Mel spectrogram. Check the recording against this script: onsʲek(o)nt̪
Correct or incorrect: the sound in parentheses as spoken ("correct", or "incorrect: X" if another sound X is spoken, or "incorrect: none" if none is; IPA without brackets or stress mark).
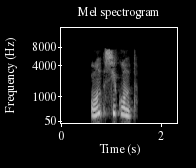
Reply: incorrect: u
